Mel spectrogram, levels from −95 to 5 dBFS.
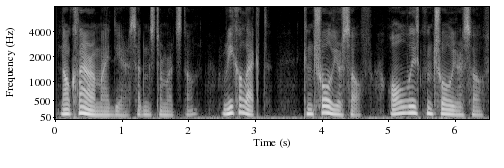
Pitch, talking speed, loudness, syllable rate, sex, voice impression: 125 Hz, 120 wpm, -17 LUFS, 4.3 syllables/s, male, very masculine, adult-like, slightly relaxed, weak, dark, soft, slightly muffled, slightly halting, slightly cool, intellectual, slightly refreshing, very sincere, calm, slightly mature, friendly, slightly reassuring, slightly unique, slightly elegant, slightly wild, sweet, slightly lively, very kind, very modest, light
